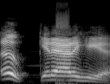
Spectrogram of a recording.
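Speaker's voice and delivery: dismissive tone. Voicing Ginger as she shoos a player away from the front door: Ginger shooing someone away. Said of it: "Ginger is shooing you away".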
